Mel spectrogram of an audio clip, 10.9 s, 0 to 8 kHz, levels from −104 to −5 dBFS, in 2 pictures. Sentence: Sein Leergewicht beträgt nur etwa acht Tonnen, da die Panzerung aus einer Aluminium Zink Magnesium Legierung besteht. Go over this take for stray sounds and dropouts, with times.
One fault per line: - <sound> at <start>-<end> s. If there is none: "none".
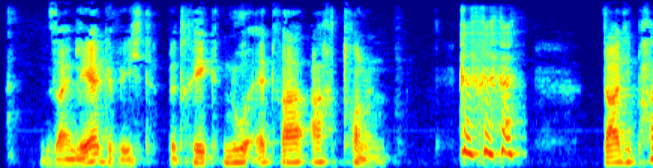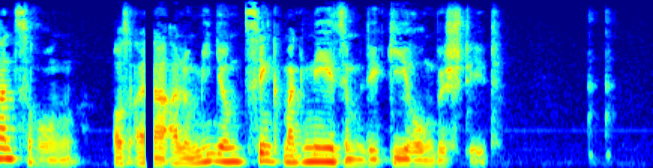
- laugh at 3.8-4.4 s
- dropout at 6.6-6.7 s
